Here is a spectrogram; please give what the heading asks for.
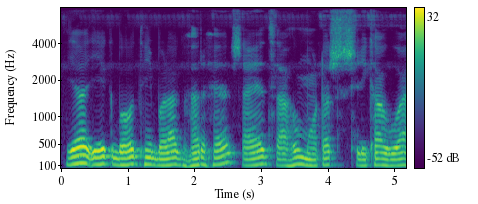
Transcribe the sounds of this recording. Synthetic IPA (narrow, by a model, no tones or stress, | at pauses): jəɦeːkbəɦʊt̪ɦibəɽaɡʱəɾɦɛʃaːjəd̪saːɦumoːʈəɾslɪkʰaɦʊaɦ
